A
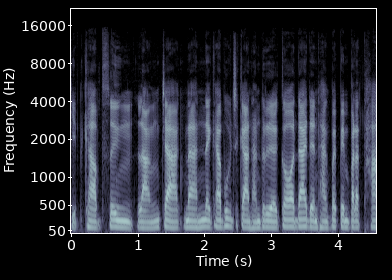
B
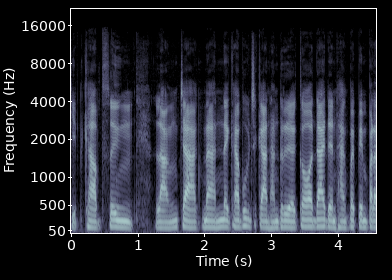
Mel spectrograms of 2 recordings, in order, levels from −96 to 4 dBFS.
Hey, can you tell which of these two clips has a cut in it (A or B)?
A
